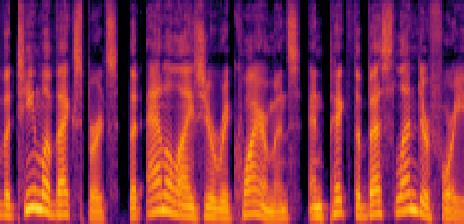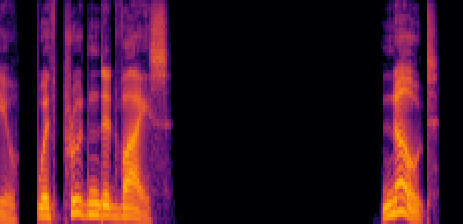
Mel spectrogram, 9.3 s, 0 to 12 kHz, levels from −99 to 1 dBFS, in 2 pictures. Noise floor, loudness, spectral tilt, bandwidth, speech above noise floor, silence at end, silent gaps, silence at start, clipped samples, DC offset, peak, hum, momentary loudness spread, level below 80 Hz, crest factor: under -90 dBFS; -20 LUFS; -5.5 dB/octave; 12 kHz; over 71 dB; 0.3 s; 4.81-5.00 s, 6.49-8.31 s; 0 s; under 0.1%; under 0.1%; -4 dBFS; none; 9 LU; -58 dBFS; 16 dB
